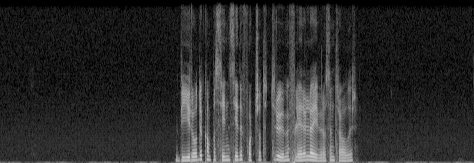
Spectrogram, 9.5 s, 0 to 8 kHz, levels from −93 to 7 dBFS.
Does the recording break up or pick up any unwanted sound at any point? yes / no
no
